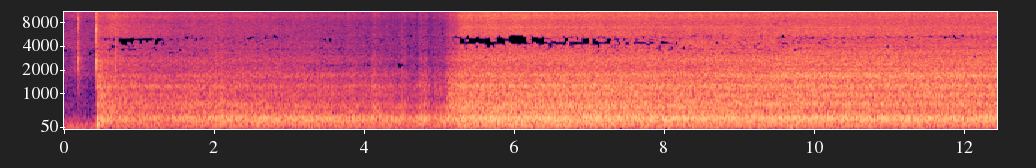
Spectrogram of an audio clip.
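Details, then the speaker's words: Vintage Rogers Akron Ohio M1950 military roaring stove, relit after priming: steady, even roaring hiss that holds without sputtering or pulsing; the burner runs cleanly at full output with a perfect blue flame. "can you hear me now man that's some roaring going on there mil-spec and the uh you know 1950 roaring lantern and aurora roaring stove"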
